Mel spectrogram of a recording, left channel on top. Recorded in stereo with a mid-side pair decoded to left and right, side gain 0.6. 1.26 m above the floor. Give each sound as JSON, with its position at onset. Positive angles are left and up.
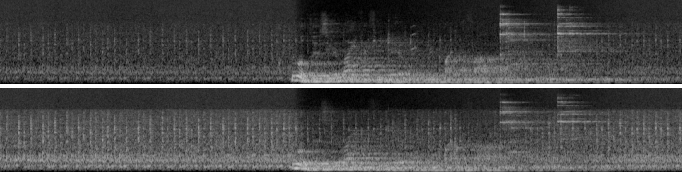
{"t": 2.9, "sound": "a man speaking", "azimuth_deg": 20, "distance_m": 2.5}
{"t": 5.0, "sound": "a rattle", "azimuth_deg": 40, "distance_m": 3.0}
